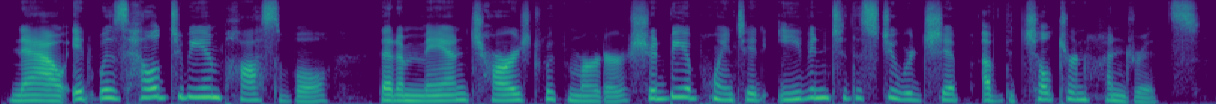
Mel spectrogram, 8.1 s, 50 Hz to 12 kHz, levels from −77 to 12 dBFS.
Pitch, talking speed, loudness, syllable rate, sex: 205 Hz, 180 wpm, -22 LUFS, 4.9 syllables/s, female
